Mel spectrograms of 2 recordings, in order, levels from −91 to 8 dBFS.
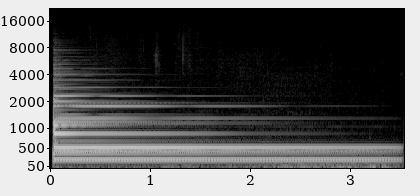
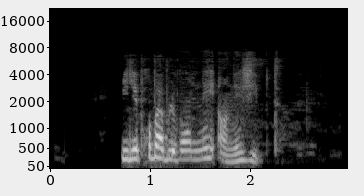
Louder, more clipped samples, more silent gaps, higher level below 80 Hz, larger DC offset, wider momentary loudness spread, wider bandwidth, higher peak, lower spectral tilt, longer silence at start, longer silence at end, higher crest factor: about the same, -20 LUFS vs -19 LUFS; neither; neither; first, -48 dBFS vs -66 dBFS; neither; second, 10 LU vs 13 LU; about the same, 6.2 kHz vs 6.8 kHz; about the same, 0 dBFS vs -2 dBFS; about the same, -8 dB/octave vs -8 dB/octave; second, 0 s vs 0.7 s; second, 0 s vs 0.9 s; about the same, 18 dB vs 18 dB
